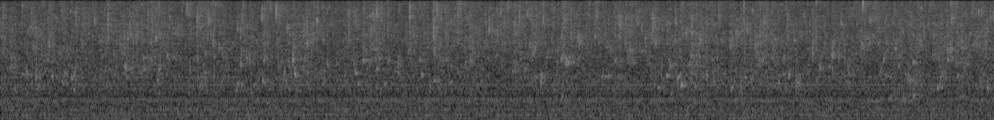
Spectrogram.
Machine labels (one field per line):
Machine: pump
